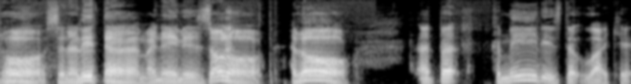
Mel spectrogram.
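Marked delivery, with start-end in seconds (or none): 0.0-3.5 slow, exaggerated, put-on Spanish accent. Performing a self-described bad impression: exaggerated Zorro accent. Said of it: "I put on the voice and I say".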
